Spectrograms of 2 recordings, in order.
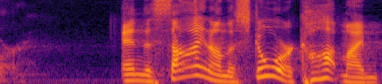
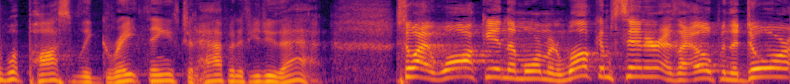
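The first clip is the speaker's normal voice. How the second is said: ordinary talk, nothing marked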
